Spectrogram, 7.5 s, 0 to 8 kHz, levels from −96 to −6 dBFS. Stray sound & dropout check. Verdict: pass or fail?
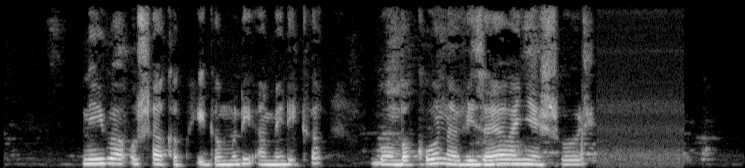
pass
